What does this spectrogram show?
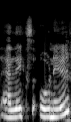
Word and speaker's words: Alexx O'Nell: সেখানে দাঁড়িয়ে আজকে আমার সাথে রয়েছে অ্যালেক্স এন ওনেল, sorry pronunciation, Alex O'Neill.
